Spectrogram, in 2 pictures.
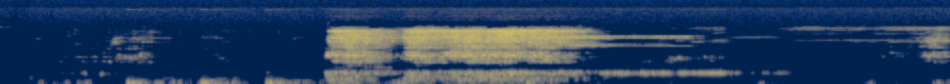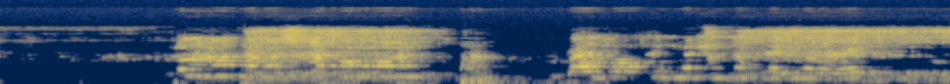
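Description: Video game sounds play through a television speaker in bursts.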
